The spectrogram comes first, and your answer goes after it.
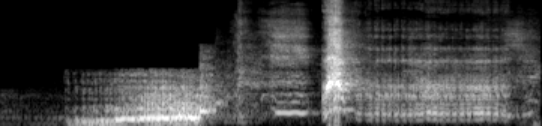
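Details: A Chihuahua at Christmas, described as no angel, gives a low rumbling growl for about a second, then a sharp snappy bark-like burst, with a short tonal squeak between.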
